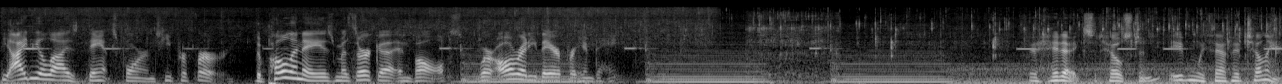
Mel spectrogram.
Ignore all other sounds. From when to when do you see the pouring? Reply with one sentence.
The pouring can be heard from 7.5 to 8.4 s.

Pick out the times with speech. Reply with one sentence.
The speech can be heard from 0.0 to 6.2 s and from 10.2 to 12.7 s.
